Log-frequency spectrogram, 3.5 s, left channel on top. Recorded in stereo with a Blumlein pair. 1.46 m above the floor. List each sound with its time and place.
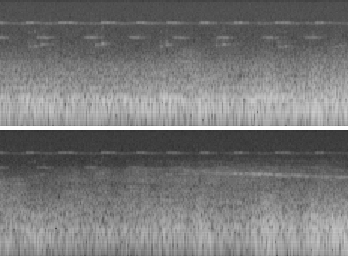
0.0 s an insect: 25° left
